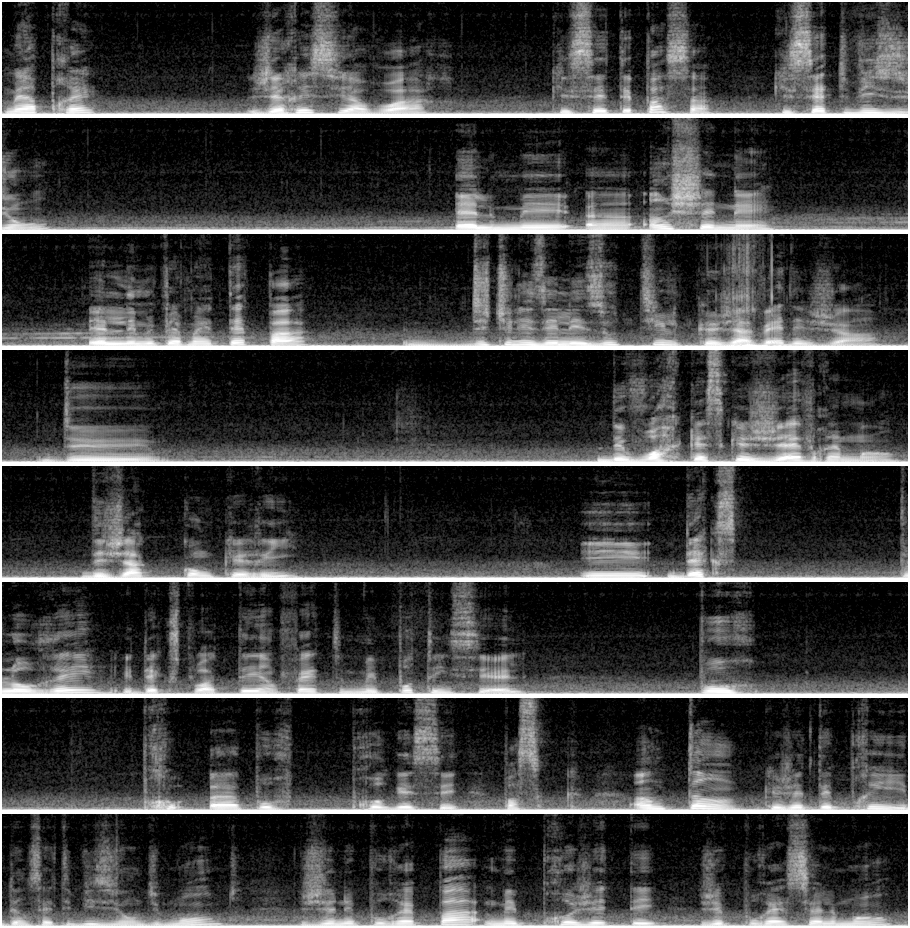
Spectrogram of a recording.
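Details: Stuttering in an adult man speaking French, who describes his stuttering as having blocked him from expressing himself fully.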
